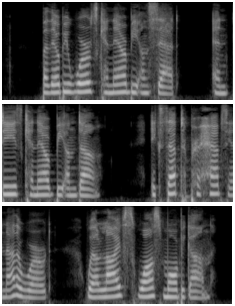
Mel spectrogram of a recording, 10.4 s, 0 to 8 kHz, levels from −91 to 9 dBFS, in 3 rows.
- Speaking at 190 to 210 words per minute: No, average, 140 wpm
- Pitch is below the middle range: No, high, 230 Hz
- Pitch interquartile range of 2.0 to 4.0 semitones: Yes, narrow, 2.4 semitones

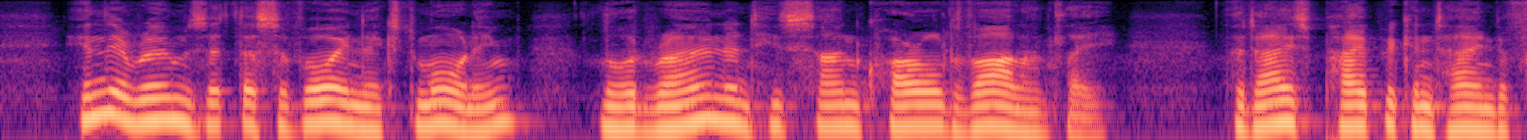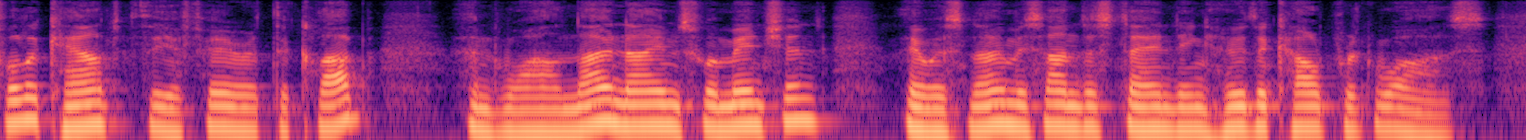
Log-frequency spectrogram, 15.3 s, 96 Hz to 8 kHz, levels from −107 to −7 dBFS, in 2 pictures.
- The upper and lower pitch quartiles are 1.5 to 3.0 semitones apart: Yes, narrow, 2.4 semitones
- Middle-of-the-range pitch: Yes, medium, 145 Hz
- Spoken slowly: No, average, 165 wpm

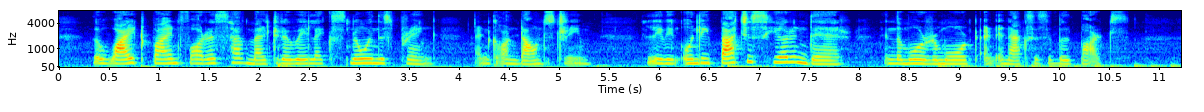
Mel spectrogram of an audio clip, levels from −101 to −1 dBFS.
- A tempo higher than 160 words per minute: No, average, 155 wpm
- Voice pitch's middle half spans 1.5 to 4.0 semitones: Yes, average, 2.8 semitones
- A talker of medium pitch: No, high, 210 Hz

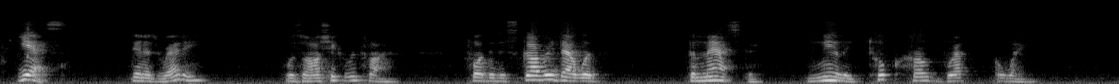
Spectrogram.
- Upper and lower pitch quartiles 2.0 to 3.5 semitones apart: No, average, 4.3 semitones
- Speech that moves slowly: Yes, slow, 115 wpm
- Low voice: No, medium, 160 Hz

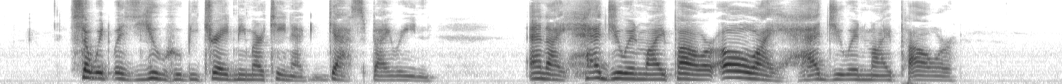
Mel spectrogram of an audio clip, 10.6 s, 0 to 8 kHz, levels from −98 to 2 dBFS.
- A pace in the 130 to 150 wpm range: Yes, slow, 135 wpm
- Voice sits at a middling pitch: Yes, medium, 170 Hz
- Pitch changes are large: No, average, 4.0 semitones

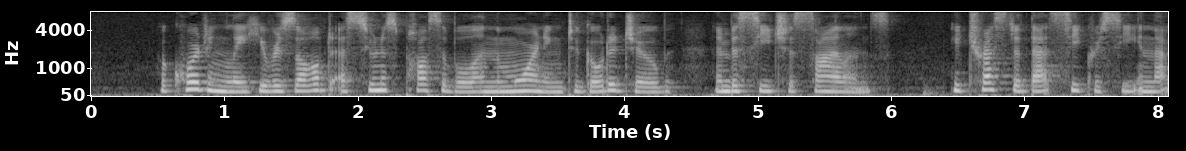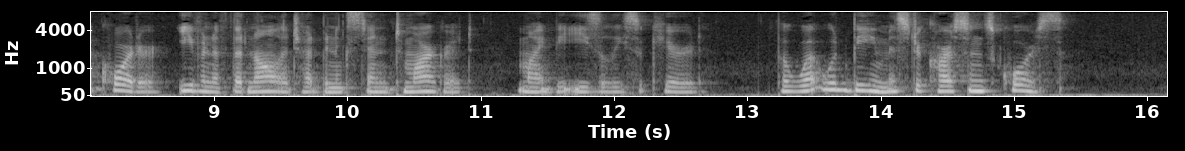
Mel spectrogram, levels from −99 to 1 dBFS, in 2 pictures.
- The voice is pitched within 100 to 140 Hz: No, medium, 185 Hz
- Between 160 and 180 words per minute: Yes, average, 165 wpm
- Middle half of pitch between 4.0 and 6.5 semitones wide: No, average, 2.7 semitones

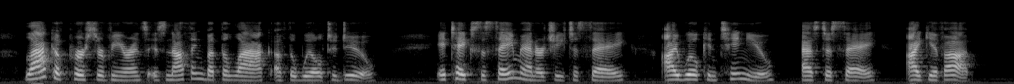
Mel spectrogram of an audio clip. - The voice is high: Yes, high, 205 Hz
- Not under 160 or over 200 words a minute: Yes, average, 170 wpm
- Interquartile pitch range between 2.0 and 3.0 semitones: Yes, narrow, 2.6 semitones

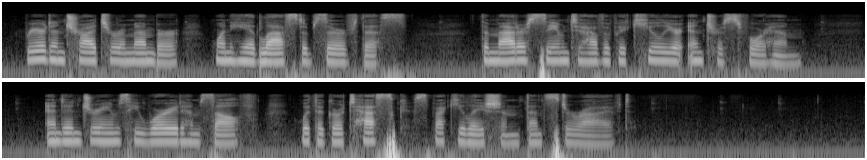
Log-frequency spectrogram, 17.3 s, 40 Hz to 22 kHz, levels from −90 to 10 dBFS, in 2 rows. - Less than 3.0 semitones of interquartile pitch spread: Yes, narrow, 2.5 semitones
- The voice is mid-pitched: Yes, medium, 160 Hz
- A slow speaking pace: Yes, slow, 110 wpm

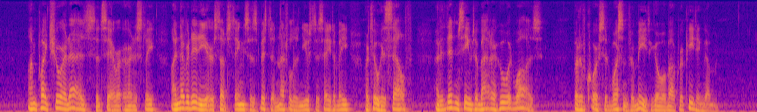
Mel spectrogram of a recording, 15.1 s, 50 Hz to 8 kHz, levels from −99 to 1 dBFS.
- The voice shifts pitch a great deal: No, average, 3.4 semitones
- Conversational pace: Yes, average, 180 wpm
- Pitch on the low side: Yes, low, 125 Hz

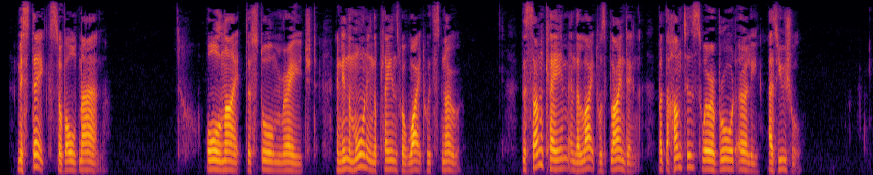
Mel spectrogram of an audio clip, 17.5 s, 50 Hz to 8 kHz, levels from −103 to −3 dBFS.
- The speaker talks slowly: Yes, slow, 120 wpm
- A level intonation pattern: Yes, narrow, 2.3 semitones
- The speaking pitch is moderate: Yes, medium, 150 Hz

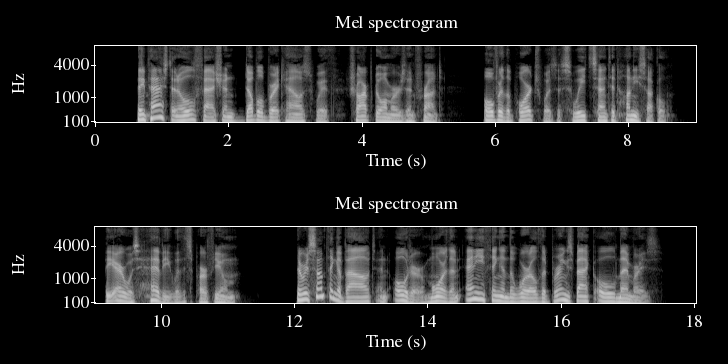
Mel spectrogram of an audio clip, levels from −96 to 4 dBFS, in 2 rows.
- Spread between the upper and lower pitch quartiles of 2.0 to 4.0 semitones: No, average, 5.2 semitones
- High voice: No, low, 115 Hz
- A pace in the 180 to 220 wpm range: No, average, 155 wpm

